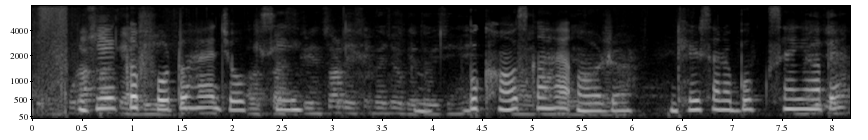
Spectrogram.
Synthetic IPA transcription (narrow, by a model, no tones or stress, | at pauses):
jekfoːʈoɦɛd͡ʒoːkɪ̥si | bʊkʰhaːʊskaɦɛʔɔːɾ | ɖʱeːɾsaːɾabʊksɦɛ̃jɐɦãpe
